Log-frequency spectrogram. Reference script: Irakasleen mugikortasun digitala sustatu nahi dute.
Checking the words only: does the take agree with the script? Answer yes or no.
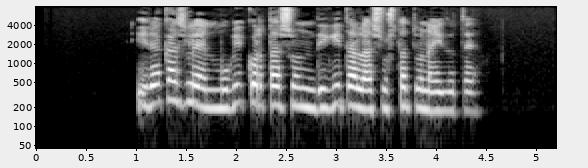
yes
